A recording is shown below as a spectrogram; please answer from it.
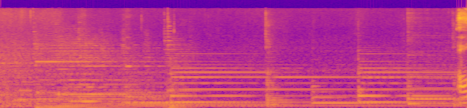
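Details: Plucked string music with sustained harmonic tones and soft speech underneath; no animal calls are heard.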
